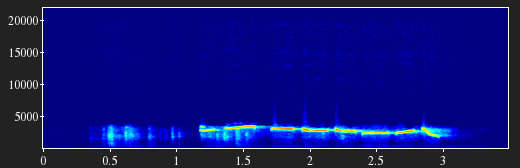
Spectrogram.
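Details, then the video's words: Tledekan lure call for attracting birds: soft buzzy chatter at first, then a long run of high, sweet whistled notes that drift gradually lower and end with a quick downward slur. "Suara pikat burung tledekan"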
